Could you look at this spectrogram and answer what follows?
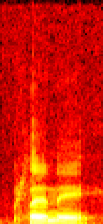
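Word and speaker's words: πλάνη: And in fact, it's interesting that the Greek word that is interpreted as error is pronounced plane. What's that sound like? Plan A.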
